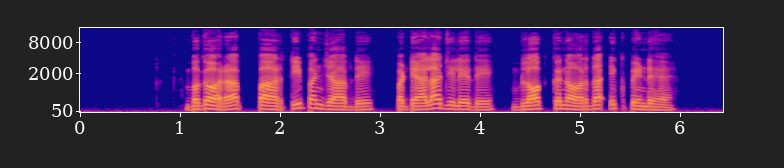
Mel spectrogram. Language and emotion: Punjabi, neutral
